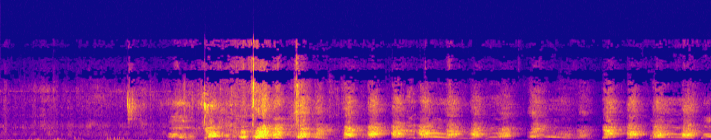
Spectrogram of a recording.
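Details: American Bully, an XL female being exercised, barks in rapid excited bursts after a quiet start with a low hum, repeated high yelping barks with arching pitch, a man speaking over her.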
